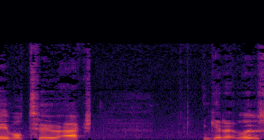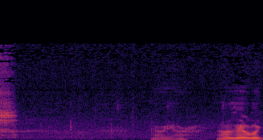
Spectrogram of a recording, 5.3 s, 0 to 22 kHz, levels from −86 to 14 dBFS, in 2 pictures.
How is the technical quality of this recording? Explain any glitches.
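One glitch stands out. At 0.91 s, compressed frames are skipped: about ten frames of roughly 93 ms each are not played, so around 0.7 s of audio vanishes. The sound jumps forward abruptly at the join.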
